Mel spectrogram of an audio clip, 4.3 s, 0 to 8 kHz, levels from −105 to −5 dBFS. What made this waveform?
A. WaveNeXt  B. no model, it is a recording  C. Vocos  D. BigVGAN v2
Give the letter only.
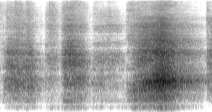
B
